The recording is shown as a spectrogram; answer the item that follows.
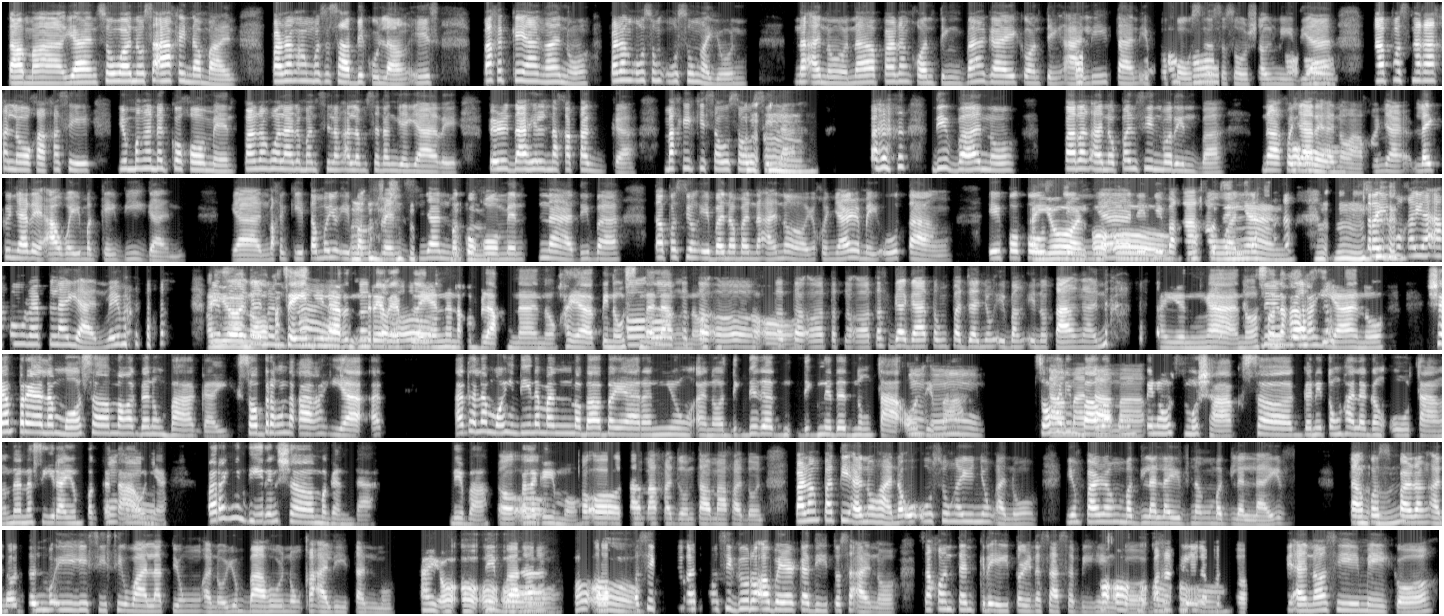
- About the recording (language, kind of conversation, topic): Filipino, unstructured, Ano ang masasabi mo sa mga taong gumagamit ng teknolohiya para siraan ang kapwa?
- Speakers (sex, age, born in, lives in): female, 25-29, Philippines, Philippines; female, 30-34, Philippines, Philippines
- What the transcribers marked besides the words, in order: tapping; chuckle; laughing while speaking: "Mm"; laughing while speaking: "makakawala"; chuckle; laughing while speaking: "mga"; chuckle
